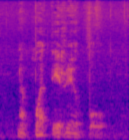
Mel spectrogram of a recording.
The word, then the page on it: napat irecpo: Aneityum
